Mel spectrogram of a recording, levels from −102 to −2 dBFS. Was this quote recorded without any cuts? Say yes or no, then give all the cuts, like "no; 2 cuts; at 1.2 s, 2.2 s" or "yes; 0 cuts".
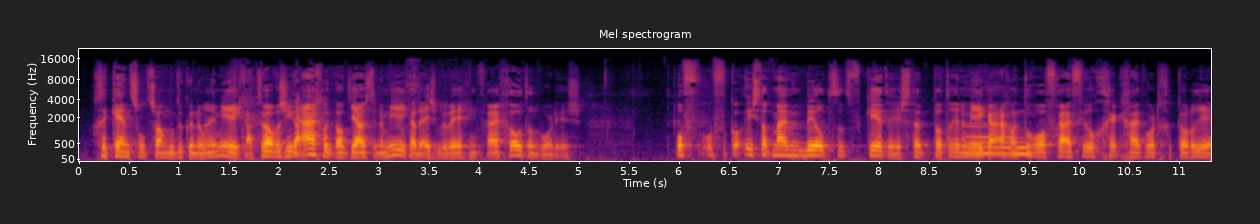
no; 1 cut; at 1.3 s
